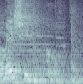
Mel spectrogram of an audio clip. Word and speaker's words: México: Así que la pronunciación original era algo parecido a México. Cuando llegaron los españoles, asignaron la letra X al sonido sh de esa y otras palabras en náhuatl. Pero para el siglo XVII, la gente se acostumbró a pronunciar la letra X como j.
